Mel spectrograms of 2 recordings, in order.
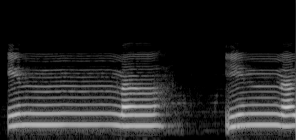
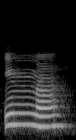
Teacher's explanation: resep huruf yang berharakat bertemu dengan Nun tasydid dan mim tasdid maka wajib dibaca dengan tempo hunah ditahan dua ketukan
